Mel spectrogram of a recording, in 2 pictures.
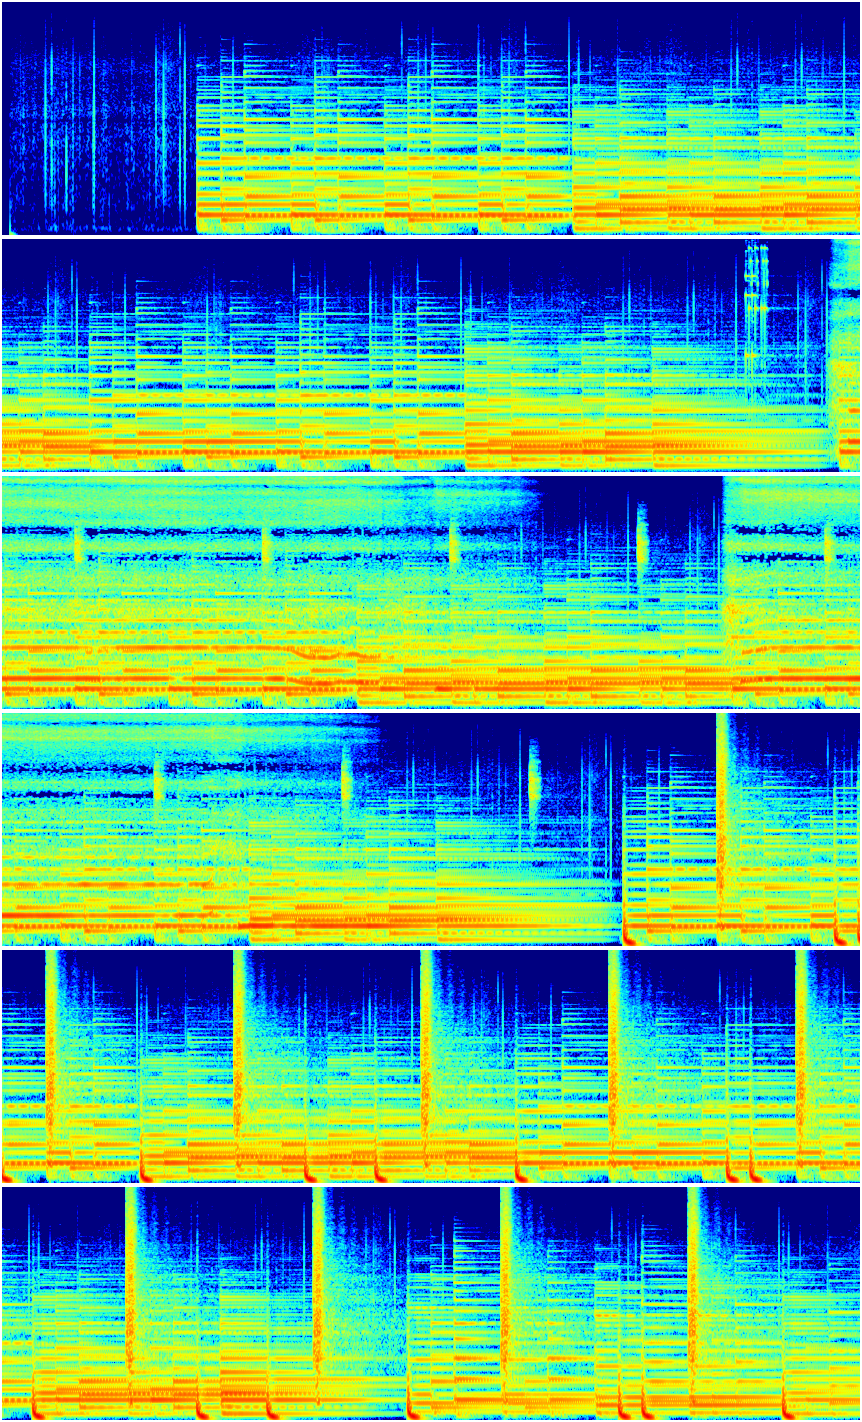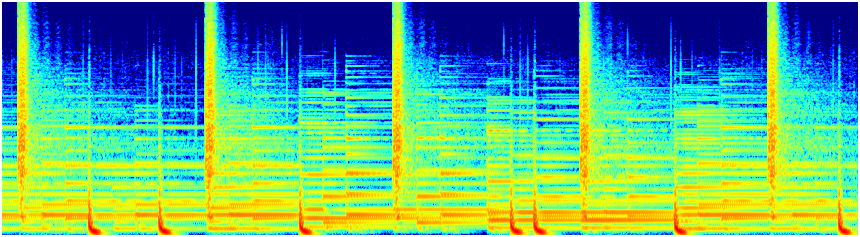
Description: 歌曲调式：D大调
